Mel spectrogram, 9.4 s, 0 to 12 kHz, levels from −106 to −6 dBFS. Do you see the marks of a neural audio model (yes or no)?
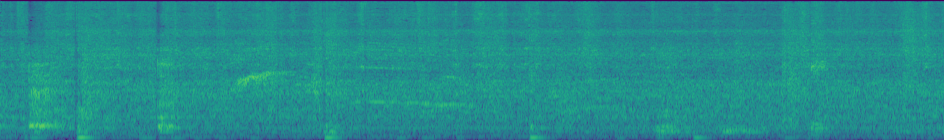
no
